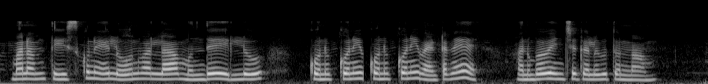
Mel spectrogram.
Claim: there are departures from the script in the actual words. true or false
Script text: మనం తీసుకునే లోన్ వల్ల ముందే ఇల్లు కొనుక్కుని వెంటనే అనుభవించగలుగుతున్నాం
true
